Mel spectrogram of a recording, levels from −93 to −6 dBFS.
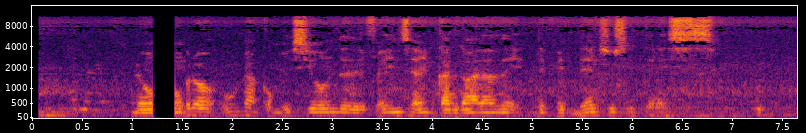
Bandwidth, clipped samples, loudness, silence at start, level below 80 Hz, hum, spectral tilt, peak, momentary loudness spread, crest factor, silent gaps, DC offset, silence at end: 11.5 kHz; under 0.1%; -24 LUFS; 0.05 s; -60 dBFS; none; -2 dB/octave; -4 dBFS; 22 LU; 24 dB; none; under 0.1%; 0 s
